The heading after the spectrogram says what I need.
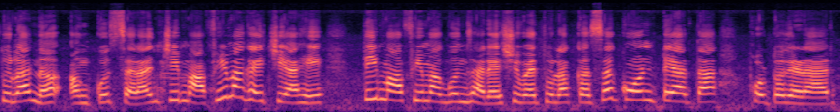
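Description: A woman voicing a sharp-tongued young wife who taunts and scolds her sister-in-law, in a retold TV serial story. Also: high voice, normal speed, voice pushed up, lightly acted. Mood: taunting.

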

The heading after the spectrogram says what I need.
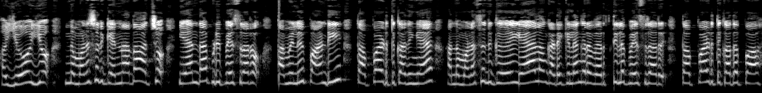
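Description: Woman voicing an anxious cartoon mother: very high, bright. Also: fairly even intonation, quick pace, few pauses. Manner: anxious, pleading. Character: worried middle-aged mother and wife.

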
